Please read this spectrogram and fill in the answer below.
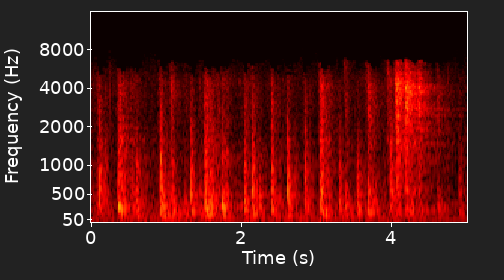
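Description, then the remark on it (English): A theater exit door is handled roughly, opening and closing amid a rapid series of wooden knocks and clunks, moderately loud, with no talking. “I should have remembered that theater exit doors always open from the inside.”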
